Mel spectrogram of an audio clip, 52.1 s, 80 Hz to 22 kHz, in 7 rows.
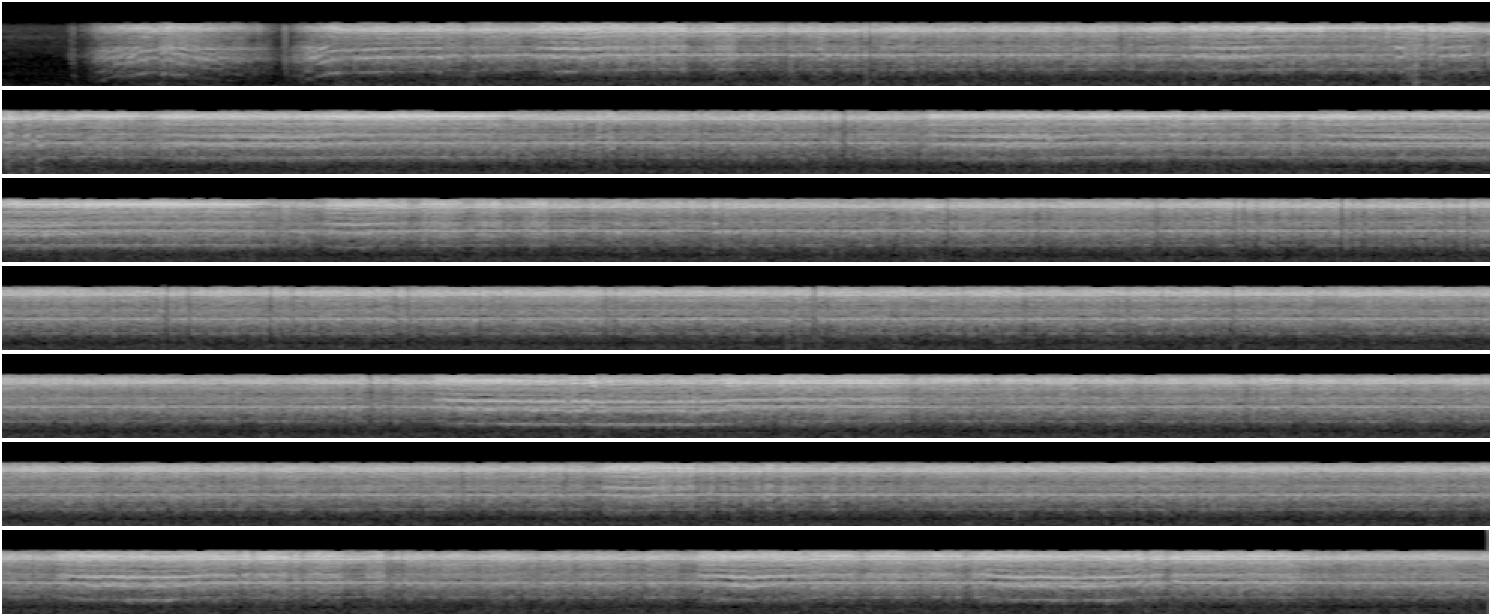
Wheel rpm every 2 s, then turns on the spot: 30, 210, 230, 230, 220, 230, 230, 220, 230, 230, 230, 230, 230, 230, 230, 230, 220, 230, 230, 240, 230, 230, 230, 230, 230, 230.
none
